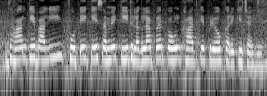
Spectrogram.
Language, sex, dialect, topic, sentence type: Bhojpuri, female, Northern, agriculture, question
